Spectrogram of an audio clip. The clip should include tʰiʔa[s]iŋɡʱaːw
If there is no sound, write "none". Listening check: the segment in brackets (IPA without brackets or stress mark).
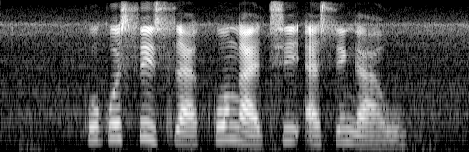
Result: s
